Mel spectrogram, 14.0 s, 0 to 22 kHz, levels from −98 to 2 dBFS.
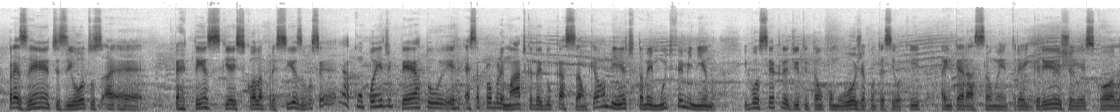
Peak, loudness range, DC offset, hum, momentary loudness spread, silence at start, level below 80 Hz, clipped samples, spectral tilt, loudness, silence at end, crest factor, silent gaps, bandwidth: -2 dBFS; 2 LU; under 0.1%; none; 6 LU; 0 s; -50 dBFS; under 0.1%; -4 dB/octave; -18 LUFS; 0 s; 18 dB; none; 16.5 kHz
